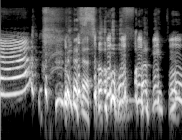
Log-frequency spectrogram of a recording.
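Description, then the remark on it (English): A voice blurts out a loud, buzzy imitation of a fart, followed by a burst of laughing and animated vocal noises, fairly loud. “sitting in like a big stall in the bathroom, and he's like me sitting there trying to shit silently, and then he like does a really loud fart, and then it shows the outside of the stall.”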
